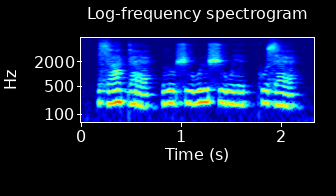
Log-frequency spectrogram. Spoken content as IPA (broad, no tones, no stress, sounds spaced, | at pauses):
z a ɡ æ | l u ʃ ʉ w ʉ ʃ ʉ w ɪ | k u z æ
